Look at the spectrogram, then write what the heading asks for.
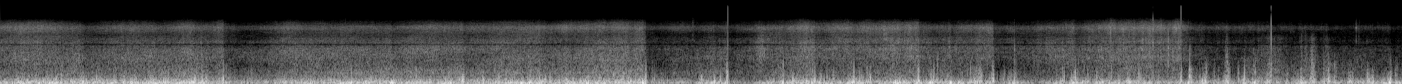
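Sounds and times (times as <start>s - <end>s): car splashing through water: 0.0s - 13.0s
wind buffeting microphone: 0.0s - 14.0s
tyres on wet gravel: 2.9s - 13.3s.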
